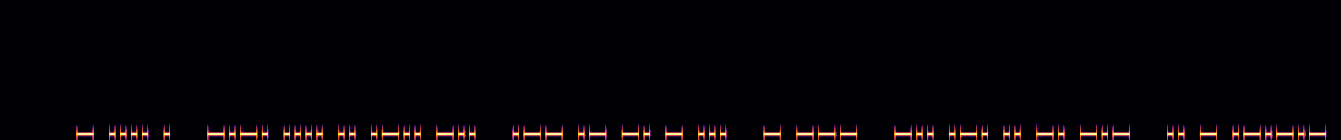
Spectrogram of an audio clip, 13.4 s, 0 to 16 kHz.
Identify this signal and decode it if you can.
Morse code, heard as a keyed tone, about 22 wpm, 700 Hz. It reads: THE CHILD WANTS TO DRINK IT.
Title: Additional Easy Phrases 22wpm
